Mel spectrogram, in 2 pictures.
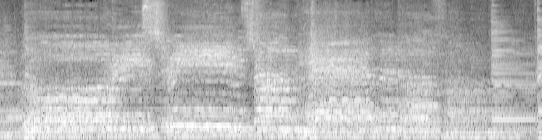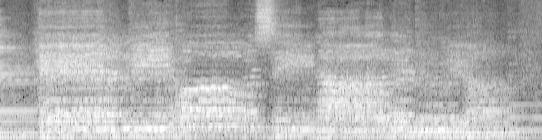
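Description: A man and a woman singing together live, accompanying themselves on two strummed acoustic guitars.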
